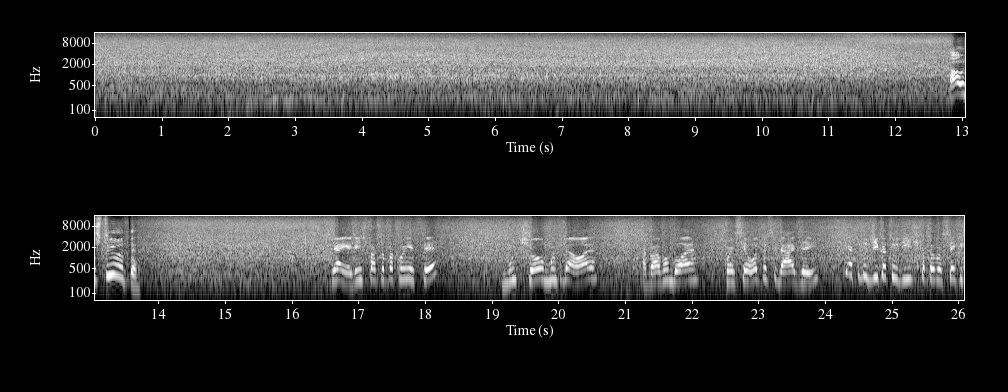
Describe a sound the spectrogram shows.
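A waterfall rushes and splashes steadily outdoors.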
